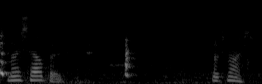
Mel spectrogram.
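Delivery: quiet aside. Acted. Player's character muttering in passing.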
